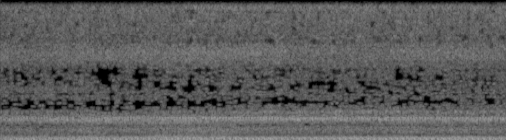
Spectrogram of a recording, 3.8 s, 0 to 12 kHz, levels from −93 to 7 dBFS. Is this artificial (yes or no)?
yes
